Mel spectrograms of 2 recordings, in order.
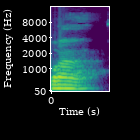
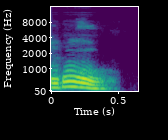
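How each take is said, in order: First: The r syllable is light, with an open a. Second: The r syllable is heavy, sounding like ro. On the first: This is the usual regional reading. The speaker calls it wrong. "kita kan biasanya kalau dari Minang itu membaca ra itu ra" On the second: This is the standard reading. The speaker calls it right. "Yang betul itu bacanya ro"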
